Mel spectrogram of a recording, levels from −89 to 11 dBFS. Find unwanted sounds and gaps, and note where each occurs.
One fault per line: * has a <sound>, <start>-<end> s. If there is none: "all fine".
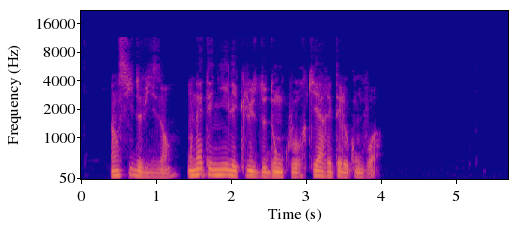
all fine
